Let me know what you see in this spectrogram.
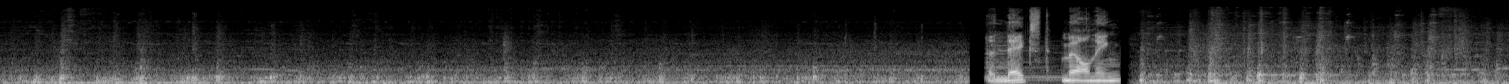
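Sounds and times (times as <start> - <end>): wheels clacking over rail joints: 0.0 - 9.7, 11.3 - 15.0
train coaches rumbling: 0.0 - 15.0.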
